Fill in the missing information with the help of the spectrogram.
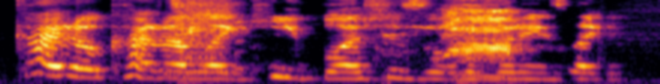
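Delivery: ordinary talk, nothing marked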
